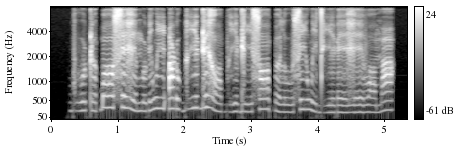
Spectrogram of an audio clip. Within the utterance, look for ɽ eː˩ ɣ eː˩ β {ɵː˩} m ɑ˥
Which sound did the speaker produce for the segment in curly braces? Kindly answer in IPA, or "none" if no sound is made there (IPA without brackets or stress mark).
ɔː˩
